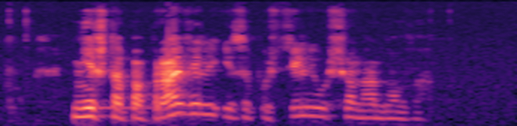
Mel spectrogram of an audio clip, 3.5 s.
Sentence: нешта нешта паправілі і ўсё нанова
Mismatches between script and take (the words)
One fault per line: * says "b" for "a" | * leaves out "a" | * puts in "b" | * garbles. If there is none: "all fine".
* leaves out "нешта"
* puts in "запусцілі"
